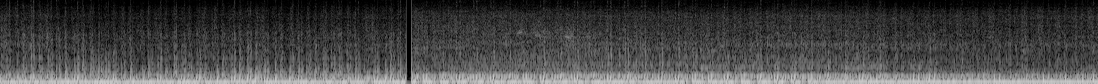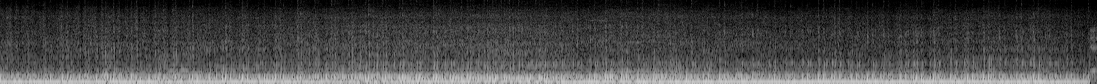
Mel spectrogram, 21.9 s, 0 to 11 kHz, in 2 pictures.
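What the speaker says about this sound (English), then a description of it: "So this is how it sounds at idle." An Aprilia RS 660 sport bike fitted with an SC Project full titanium exhaust idles steadily, a loud, close, deep burbling drone with a constant low throb and light mechanical clatter, no voices.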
